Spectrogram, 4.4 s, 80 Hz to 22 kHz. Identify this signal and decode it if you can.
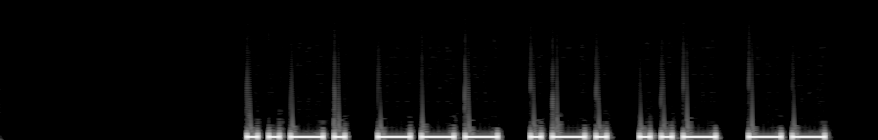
Morse code, heard as a keyed tone, about 22 wpm, 700 Hz. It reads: FORUM
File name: 5 Letter Words - First 3 Letters Given - 22wpm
